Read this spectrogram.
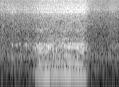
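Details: Dog snoring while lying in a bag: one short, low, buzzing snore with a humming tone, under a second long.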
